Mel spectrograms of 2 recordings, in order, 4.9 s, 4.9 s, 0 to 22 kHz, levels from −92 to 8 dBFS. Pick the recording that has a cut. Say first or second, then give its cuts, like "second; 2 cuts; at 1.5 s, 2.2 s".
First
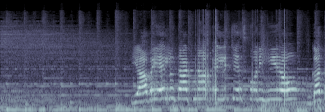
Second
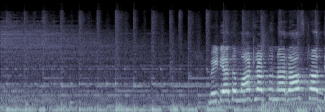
second; 1 cut; at 1.9 s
